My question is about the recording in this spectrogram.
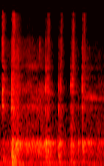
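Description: Faint scratching of a nearly dry paintbrush dragged across a canvas in several short strokes. This is dry-brush technique, with little paint on the bristles, used to make a furry texture.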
